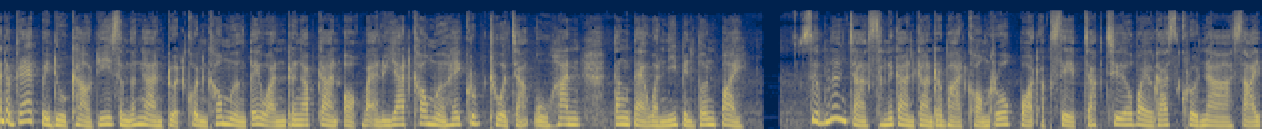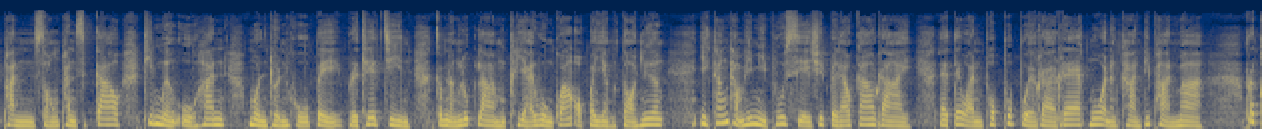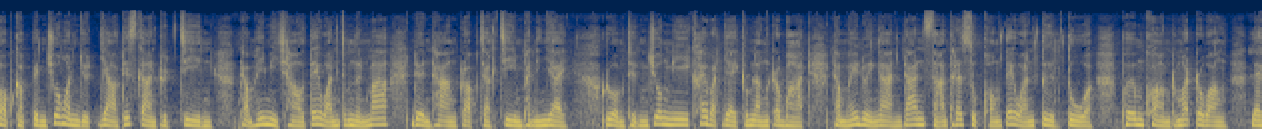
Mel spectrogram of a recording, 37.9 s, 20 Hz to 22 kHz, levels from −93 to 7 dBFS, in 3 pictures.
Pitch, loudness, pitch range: 155 Hz, -14 LUFS, 140-180 Hz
